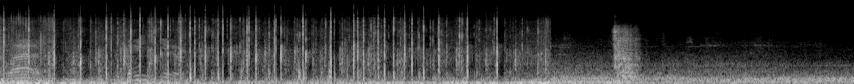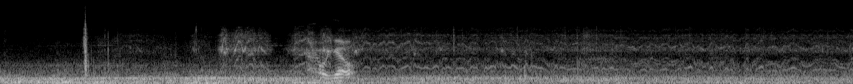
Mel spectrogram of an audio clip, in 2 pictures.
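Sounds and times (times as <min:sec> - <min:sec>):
crowd applause: 0:00.0 - 0:05.5
low engine hum with held tone: 0:00.0 - 0:17.0.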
